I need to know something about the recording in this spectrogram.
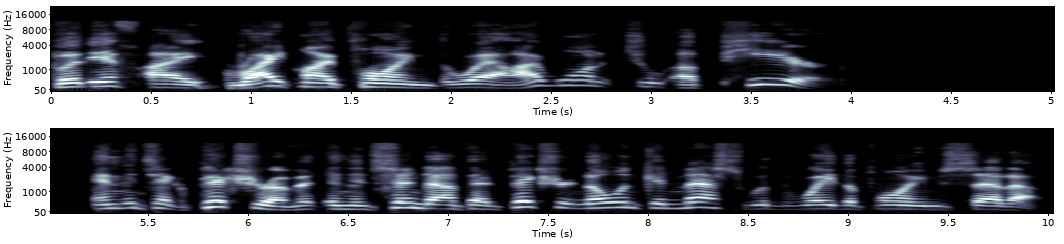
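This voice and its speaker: A man's voice: a little high, moderate pace, no room sound. An older man, an interview guest, telling stories in a casual, rambling way and often restarting his sentences. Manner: rambling, restarts often, animated voices in anecdotes.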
